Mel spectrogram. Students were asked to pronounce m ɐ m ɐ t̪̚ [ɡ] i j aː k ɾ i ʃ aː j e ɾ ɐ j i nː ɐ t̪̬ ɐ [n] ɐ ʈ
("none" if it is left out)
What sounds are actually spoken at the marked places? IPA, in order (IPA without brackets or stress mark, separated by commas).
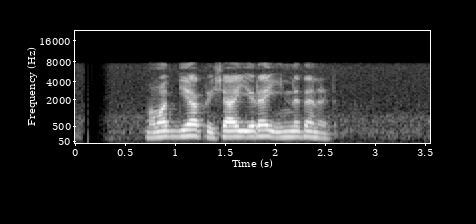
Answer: ɡ, n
